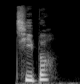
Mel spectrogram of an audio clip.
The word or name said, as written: TIPPEREN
